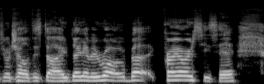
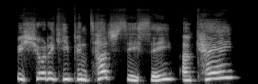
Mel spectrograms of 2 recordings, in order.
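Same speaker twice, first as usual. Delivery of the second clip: put-on prim, posh, well-to-do young girl voice; 4 semitones higher than usual. Reading a scripted line to Cece with a scene partner, in a posh little girl voice. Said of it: "she's meant to be like a little posh girl".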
